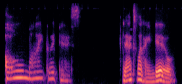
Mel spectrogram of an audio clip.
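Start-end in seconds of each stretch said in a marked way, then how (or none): 0.1-1.6 slow, soft, higher awed murmur; awestruck. Retold or imitated. Watching her dad embraced in light, slow soft awe. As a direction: breathe it out slowly in wonder. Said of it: "And it was just like".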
